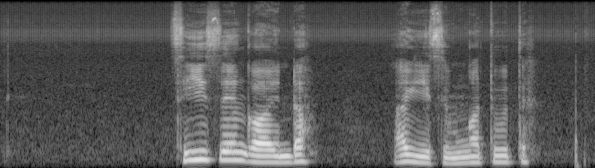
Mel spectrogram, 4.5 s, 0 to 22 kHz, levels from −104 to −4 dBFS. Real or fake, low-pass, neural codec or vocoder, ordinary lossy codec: real; none; none; none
